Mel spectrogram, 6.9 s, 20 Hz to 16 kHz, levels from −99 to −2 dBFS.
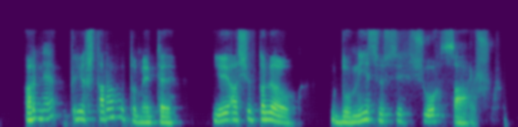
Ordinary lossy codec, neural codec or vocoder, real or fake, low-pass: AAC, 48 kbps; codec, 16 kHz, 1 kbps, X-Codec, HuBERT features, trained on general audio; fake; 7.2 kHz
